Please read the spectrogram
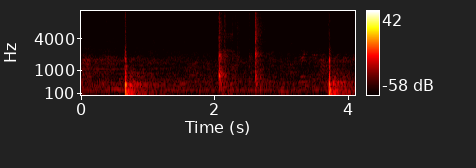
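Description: Four short, sharp knocks at uneven intervals over faint hall noise, the first and last the loudest.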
